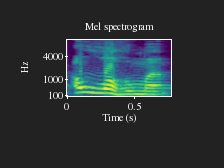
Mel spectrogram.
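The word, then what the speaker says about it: اللهم: khas roh alias Jr berarti dapat dipastikan pengucapan lafal Allahumma pada ayat ini kita baca tipis qulillahumma panjangkan waroqot walaupun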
